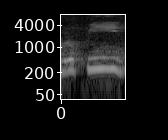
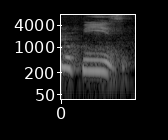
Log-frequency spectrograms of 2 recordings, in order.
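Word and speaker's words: rupees: ये क्या है रुपीज इसको हम रुपीज नहीं पढ़ते हैं इसको हम पढ़ते हैं रुपीज ज तो ज के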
